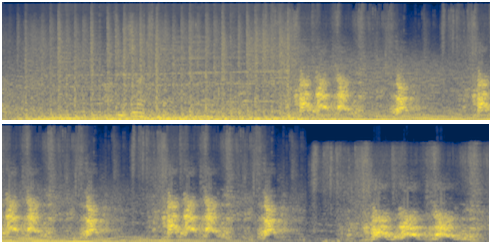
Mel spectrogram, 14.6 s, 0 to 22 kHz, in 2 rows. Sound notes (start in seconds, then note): 0.1 tension music; 4.4 barking sounds and tension music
